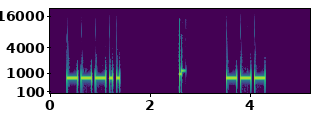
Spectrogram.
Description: Morse code, heard as a keyed tone, about 17 wpm, 700 Hz. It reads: 8 O
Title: Single Letter-Number 17wpm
